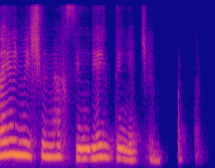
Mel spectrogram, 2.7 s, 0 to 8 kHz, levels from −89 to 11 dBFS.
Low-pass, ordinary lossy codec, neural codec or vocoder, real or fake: 7.2 kHz; MP3, 64 kbps; codec, 16 kHz, 0.5 kbps, FreqCodec, smaller model; fake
